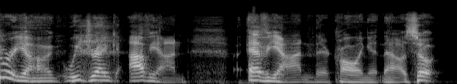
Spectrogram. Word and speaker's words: Evian: Anastasia, do you remember Avion? Have you seen Avion? – Evian.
